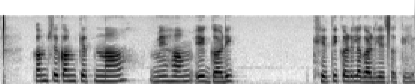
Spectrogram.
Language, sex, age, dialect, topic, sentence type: Magahi, female, 41-45, Western, agriculture, question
